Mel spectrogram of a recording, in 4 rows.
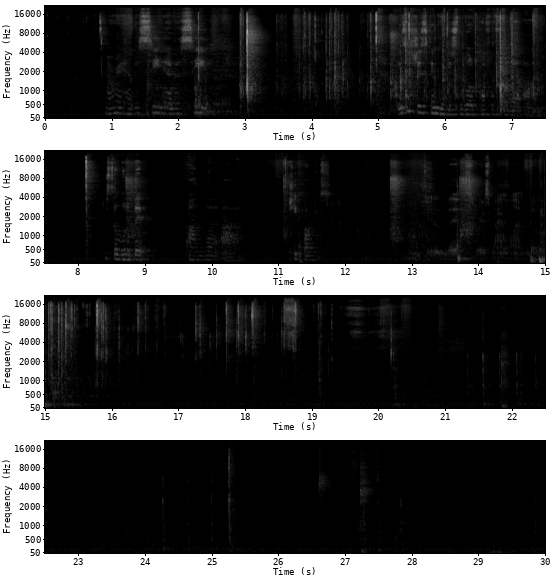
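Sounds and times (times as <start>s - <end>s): makeup items clicking and tapping: 3.8s - 7.5s.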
